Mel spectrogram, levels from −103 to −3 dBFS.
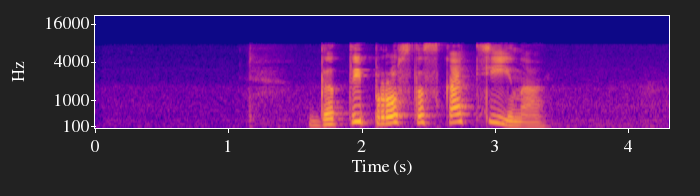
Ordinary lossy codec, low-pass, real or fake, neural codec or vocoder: none; none; real; none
